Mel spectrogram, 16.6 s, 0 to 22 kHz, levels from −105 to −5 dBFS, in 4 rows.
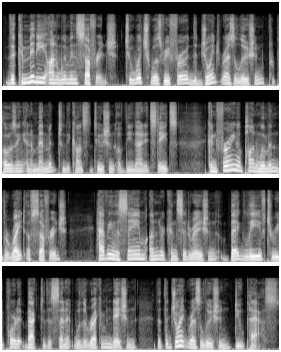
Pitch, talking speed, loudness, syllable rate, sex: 145 Hz, 190 wpm, -18 LUFS, 6.3 syllables/s, male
